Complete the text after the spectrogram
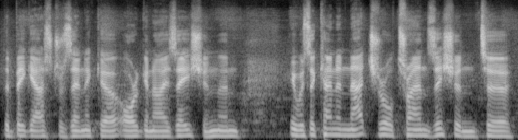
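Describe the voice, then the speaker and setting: A man's voice: mid-range voice, little pitch movement, a little fast. Middle-aged Scottish man being interviewed. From Scotland. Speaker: podcast guest, biotech executive. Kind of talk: conversational interview answers.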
